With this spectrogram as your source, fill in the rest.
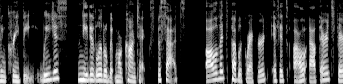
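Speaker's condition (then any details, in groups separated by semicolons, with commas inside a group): No condition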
